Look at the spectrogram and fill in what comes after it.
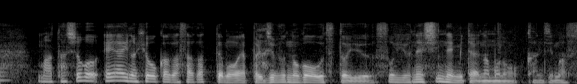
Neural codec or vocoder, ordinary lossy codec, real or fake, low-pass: none; none; real; 7.2 kHz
